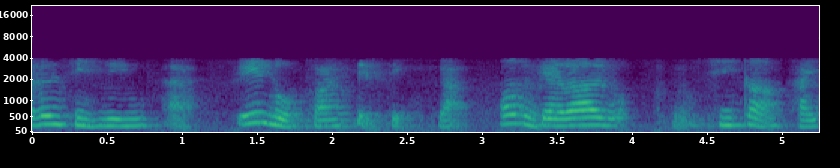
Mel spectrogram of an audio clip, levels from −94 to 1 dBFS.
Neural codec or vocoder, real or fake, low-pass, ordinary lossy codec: codec, 16 kHz, 1 kbps, FunCodec, trained on Chinese and English, 50 frames a second; fake; 7.2 kHz; AAC, 16 kbps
